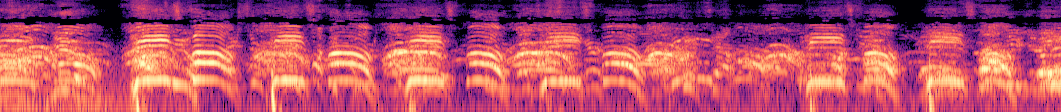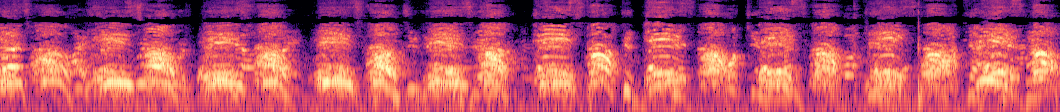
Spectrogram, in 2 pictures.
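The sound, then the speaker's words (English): A large crowd of protesters shouts and yells continuously, voices overlapping in loud, rhythmic bursts like chanting, with a few sharp thuds early on. “Trying to intimidate, a big guy trying to intimidate people and get up in their face because they're protesting and he don't like it.”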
